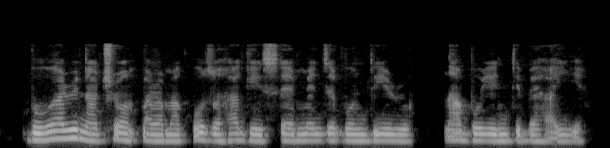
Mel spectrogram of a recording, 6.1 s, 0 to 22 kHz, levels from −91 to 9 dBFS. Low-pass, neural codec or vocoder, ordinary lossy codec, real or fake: 7.2 kHz; none; none; real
